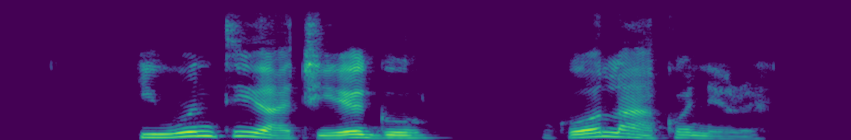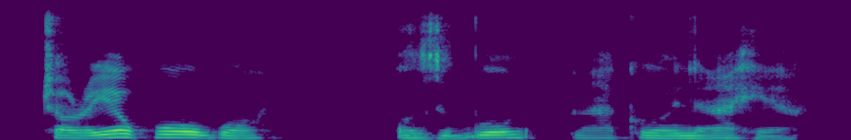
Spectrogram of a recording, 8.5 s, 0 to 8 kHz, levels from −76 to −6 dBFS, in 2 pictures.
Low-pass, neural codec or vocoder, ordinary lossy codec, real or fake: 7.2 kHz; codec, 16 kHz, 4 kbps, X-Codec, WavLM features, trained on Multilingual LibriSpeech; none; fake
